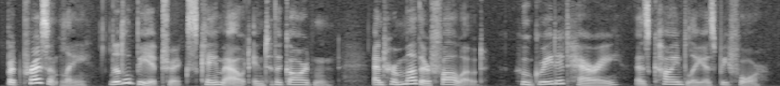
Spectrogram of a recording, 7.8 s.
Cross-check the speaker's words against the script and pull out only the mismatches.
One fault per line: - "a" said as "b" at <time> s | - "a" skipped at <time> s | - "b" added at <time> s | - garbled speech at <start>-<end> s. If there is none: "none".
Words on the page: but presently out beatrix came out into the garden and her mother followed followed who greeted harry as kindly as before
- "out" said as "little" at 1.1 s
- "followed" skipped at 4.8 s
